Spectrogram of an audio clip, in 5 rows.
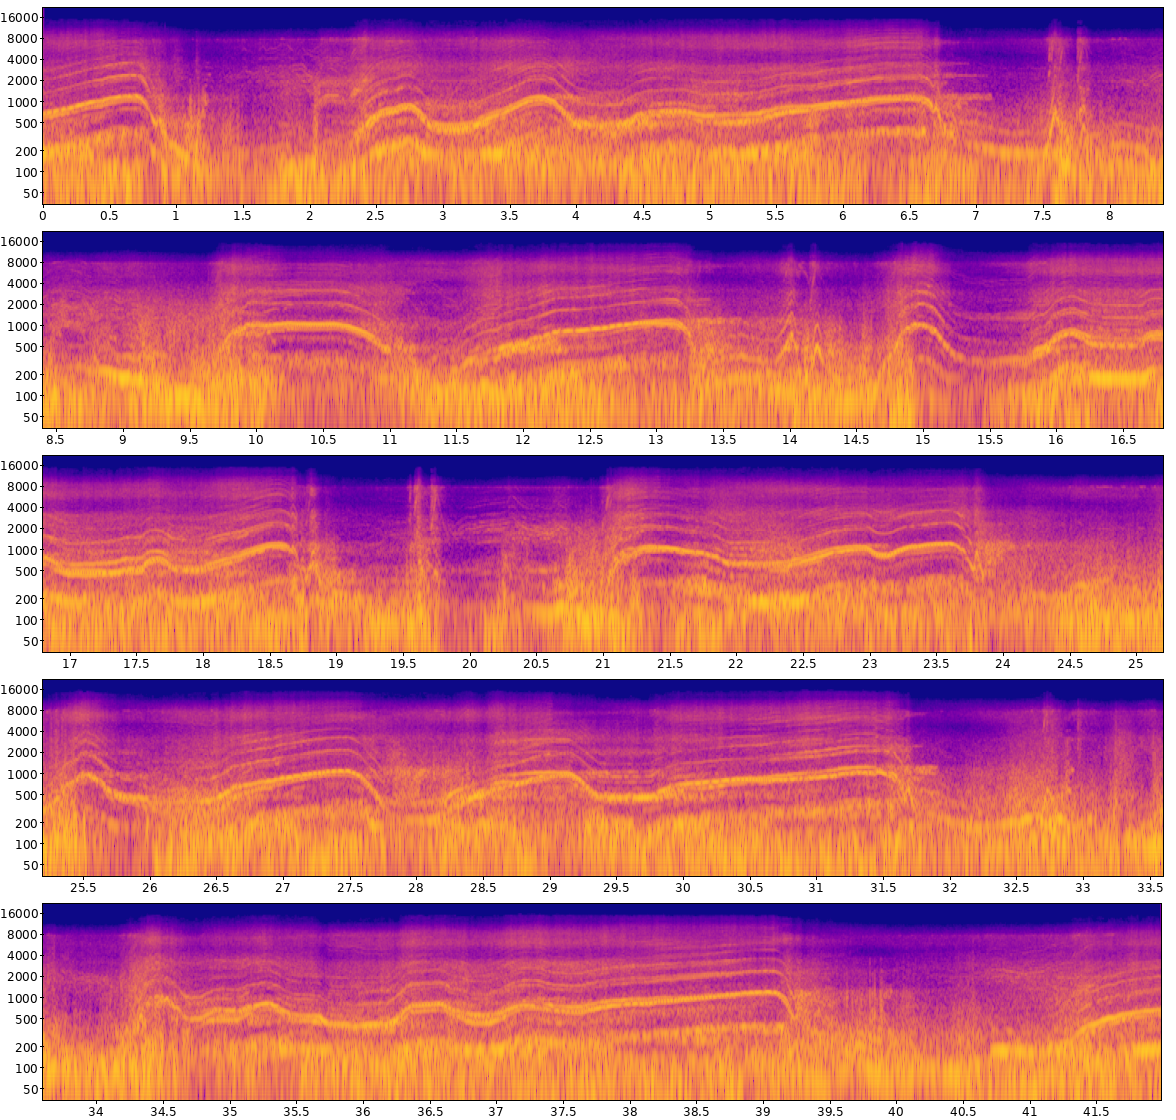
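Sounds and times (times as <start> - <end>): drone motors whining: 0.0 - 41.9.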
